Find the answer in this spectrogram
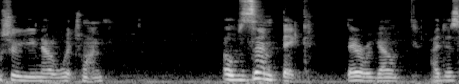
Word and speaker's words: Ozempic: And I will tell you, it was Omesic, something like that. I'm sure you know which one. Ozempic.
